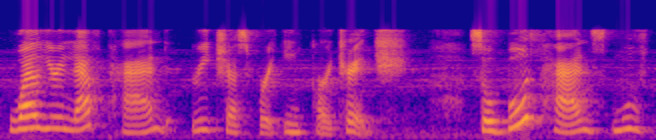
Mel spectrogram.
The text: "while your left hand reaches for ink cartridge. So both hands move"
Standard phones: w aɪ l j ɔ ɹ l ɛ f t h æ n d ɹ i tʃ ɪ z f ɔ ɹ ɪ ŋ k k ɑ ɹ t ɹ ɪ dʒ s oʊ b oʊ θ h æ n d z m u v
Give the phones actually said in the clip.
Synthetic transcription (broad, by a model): w aɪ l j ɔ ɹ l ɛ f t h æ n d ɹ i tʃ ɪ s f ɔ ɹ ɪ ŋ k k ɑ ɹ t ɹ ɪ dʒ s oʊ b oʊ θ h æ n d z m u v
